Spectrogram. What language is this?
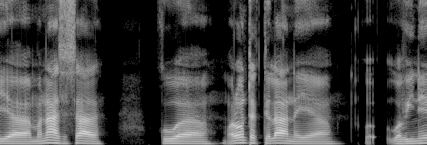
Geser-Gorom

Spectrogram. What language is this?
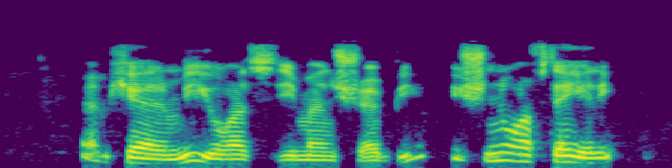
Kabyle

